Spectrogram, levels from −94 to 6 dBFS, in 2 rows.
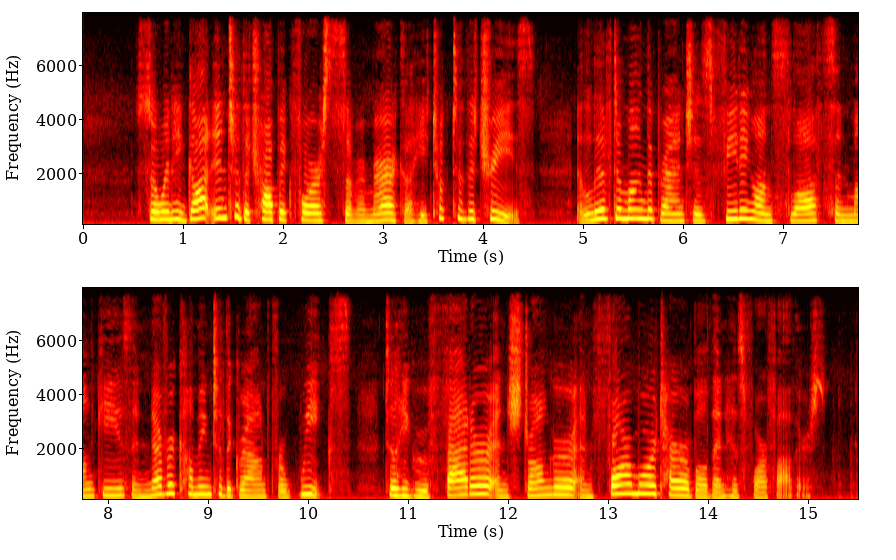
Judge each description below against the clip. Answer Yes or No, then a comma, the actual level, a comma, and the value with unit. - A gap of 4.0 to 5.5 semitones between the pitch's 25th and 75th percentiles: Yes, average, 4.6 semitones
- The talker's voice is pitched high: Yes, very high, 265 Hz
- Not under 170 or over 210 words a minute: Yes, average, 180 wpm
